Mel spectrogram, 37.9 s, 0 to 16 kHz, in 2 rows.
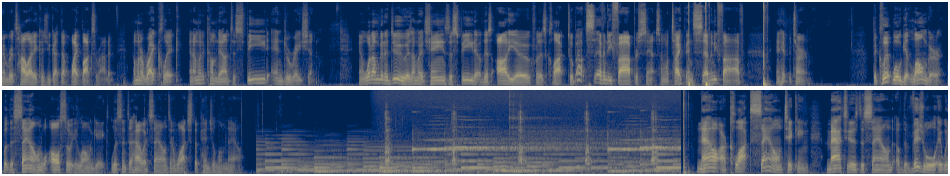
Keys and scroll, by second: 13.6 7, 13.9 5, 15.1 Return, 23.9 space, 32.4 space.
